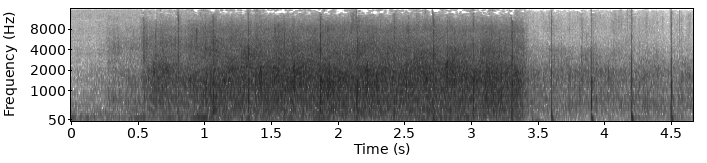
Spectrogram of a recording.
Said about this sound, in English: So great, so that's the works in progress for today. Let's just do one more round of applause.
